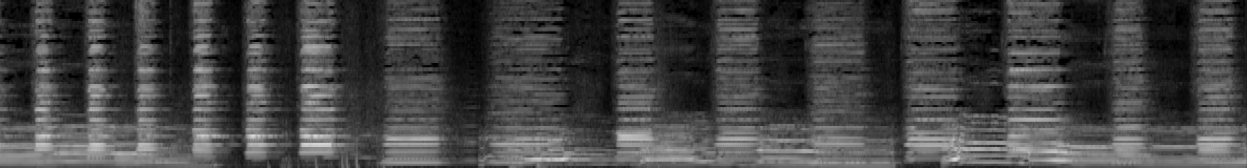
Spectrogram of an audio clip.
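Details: A Siberian Husky howls along to a Christmas song, its long voice sliding and wavering over the music.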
